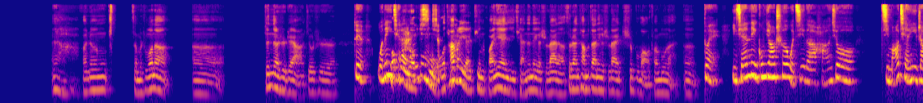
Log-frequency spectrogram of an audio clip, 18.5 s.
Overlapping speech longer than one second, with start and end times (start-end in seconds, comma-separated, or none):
7.8-9.3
